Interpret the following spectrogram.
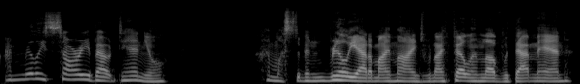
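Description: A man plays a gentle middle-aged mother in a narrated story. The voice is high and polite, with an apologetic manner and a dry, close sound. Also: big pitch swings, measured pace, no echo, full character voice.

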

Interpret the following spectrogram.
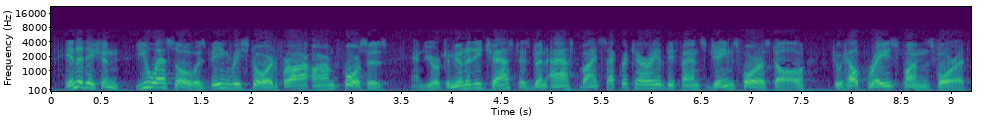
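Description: A man's voice: mid-range voice, slightly rough, muffled recording. An American man working as a radio announcer, reading scripted spots in 1940s broadcast style on an old recording.

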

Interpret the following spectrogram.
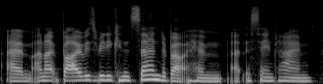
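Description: Woman, podcast panellist. Low register, informal anecdotal delivery, very dry sound. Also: fairly quick, no echo. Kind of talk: casual personal storytelling.

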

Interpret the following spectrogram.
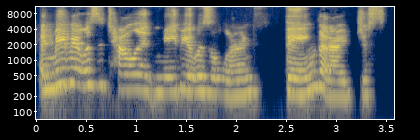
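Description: A woman in her thirties whose first language is Spanish, telling her story in an interview in a frank, animated way and swearing casually. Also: on the high side, moderate pace. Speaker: guest entrepreneur.

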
